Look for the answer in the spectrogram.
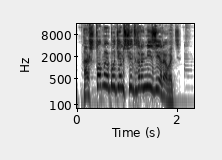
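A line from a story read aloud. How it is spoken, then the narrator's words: Squeaky girl's voice. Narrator (Russian): пропищала рыжая девица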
